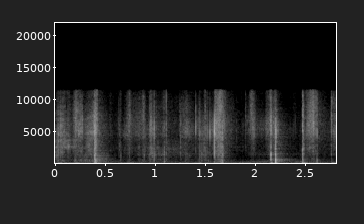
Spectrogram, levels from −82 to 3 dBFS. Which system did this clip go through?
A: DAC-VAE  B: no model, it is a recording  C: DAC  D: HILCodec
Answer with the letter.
B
